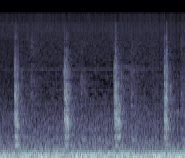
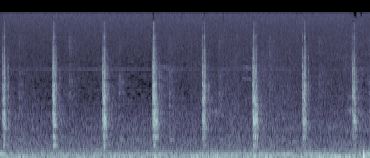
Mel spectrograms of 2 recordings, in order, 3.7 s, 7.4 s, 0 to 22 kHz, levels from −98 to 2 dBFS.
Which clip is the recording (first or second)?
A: second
